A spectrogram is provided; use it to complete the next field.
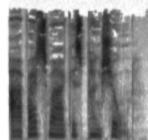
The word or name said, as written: arbejdsmarkedspension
